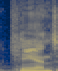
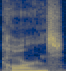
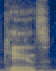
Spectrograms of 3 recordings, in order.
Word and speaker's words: Cairns: Cairns, yeah. But it looks like Carnes. Yeah, it's not Cairns. It's Cairns.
